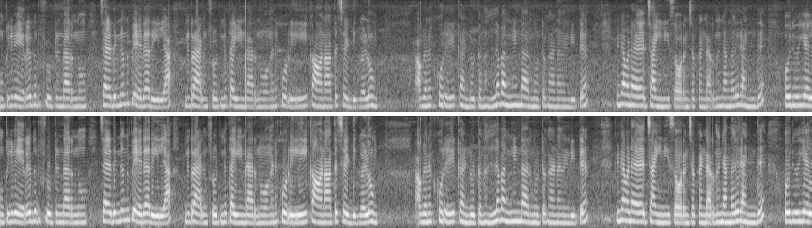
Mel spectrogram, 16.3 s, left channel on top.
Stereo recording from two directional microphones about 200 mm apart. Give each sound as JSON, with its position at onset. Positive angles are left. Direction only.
{"t": 0.0, "sound": "a woman's voice", "side_deg": -20}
